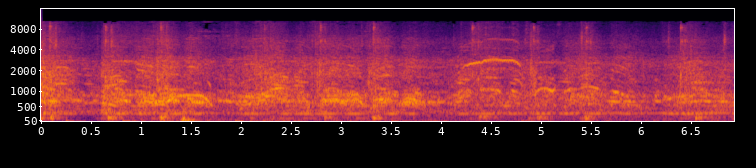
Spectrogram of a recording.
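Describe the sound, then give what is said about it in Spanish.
A dense street crowd in Spain cheers and shouts continuously on 20 April as part of a movement, many voices blending into a loud, steady roar with occasional rising whoops and yells standing out above the din. “Este era el sonido, el ambiente que se respiraba en la calle el pasado 20 de abril.”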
